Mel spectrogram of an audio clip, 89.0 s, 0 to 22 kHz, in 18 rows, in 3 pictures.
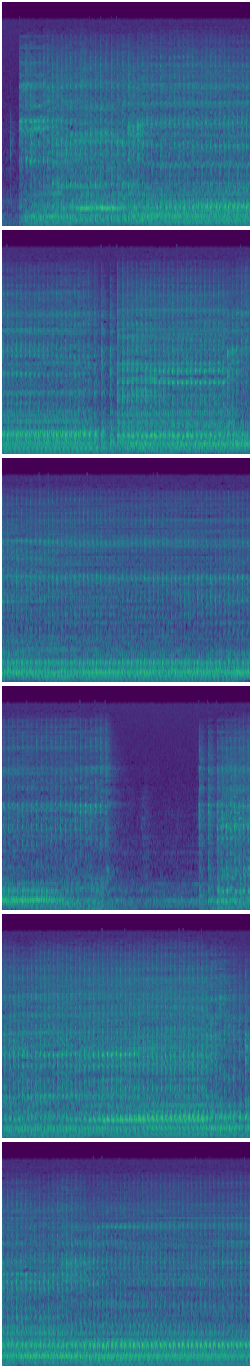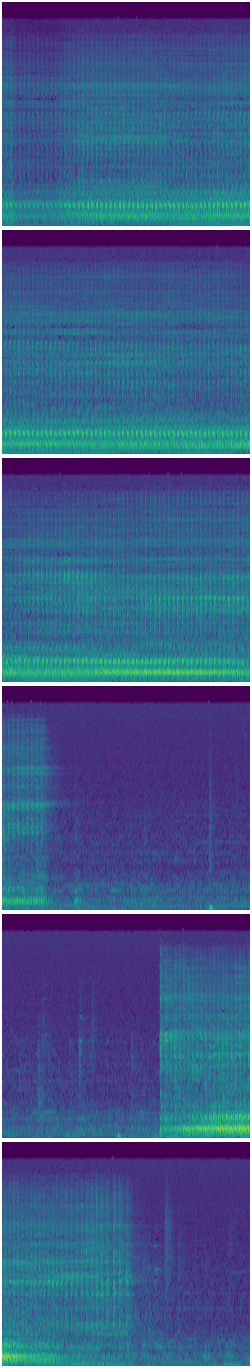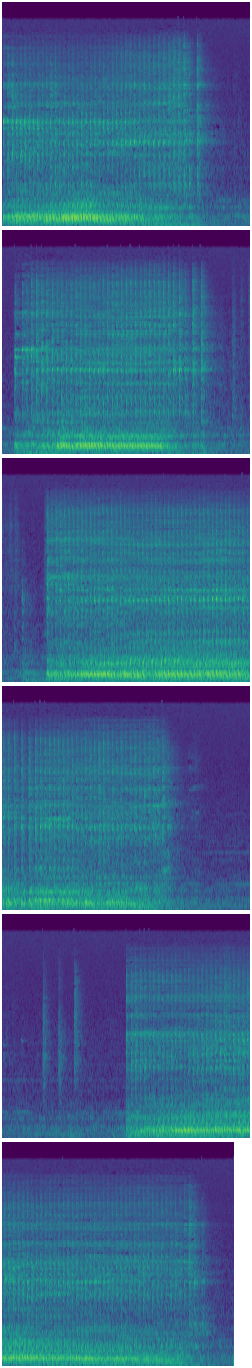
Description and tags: The sound of a Jackhammer working on concrete.
Sound recorded with Samson Q1U.
constructing, hammer, Jackhammer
